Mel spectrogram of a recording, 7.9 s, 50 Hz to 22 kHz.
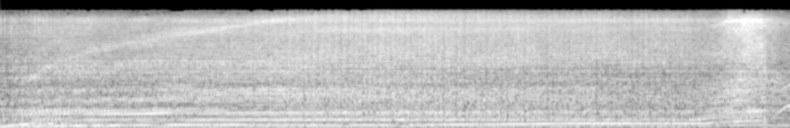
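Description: Twin-turbo SN95 Ford Mustang engine held at steady high revs on the drag strip's starting line, building boost. A turbo whistle climbs in pitch over the first few seconds. Near the end the revs rise sharply as the car launches, and the sound drops away.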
